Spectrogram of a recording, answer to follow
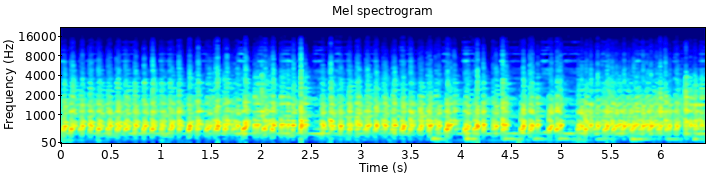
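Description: Fast drumming with sticks, many strokes a second, over a steady held tone; a deeper pulsing beat joins a little after halfway.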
